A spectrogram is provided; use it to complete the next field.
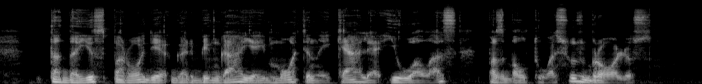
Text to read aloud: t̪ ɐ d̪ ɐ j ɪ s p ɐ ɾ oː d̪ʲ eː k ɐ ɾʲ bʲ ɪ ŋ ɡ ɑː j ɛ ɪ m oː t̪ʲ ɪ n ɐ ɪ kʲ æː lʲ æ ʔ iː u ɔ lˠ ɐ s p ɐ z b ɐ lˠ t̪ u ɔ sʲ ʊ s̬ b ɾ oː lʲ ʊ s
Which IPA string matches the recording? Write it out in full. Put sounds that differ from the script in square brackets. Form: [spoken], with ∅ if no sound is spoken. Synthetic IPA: t̪ ɐ d̪ ɐ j ɪ s p ɐ ɾ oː d̪ʲ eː [ɡ] ɐ ɾʲ bʲ ɪ ŋ ɡ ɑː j ɛ ɪ m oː t̪ʲ ɪ n ɐ ɪ kʲ æː lʲ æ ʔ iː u ɔ lˠ ɐ s p ɐ z b ɐ lˠ t̪ u ɔ sʲ ʊ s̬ b ɾ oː lʲ ʊ s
